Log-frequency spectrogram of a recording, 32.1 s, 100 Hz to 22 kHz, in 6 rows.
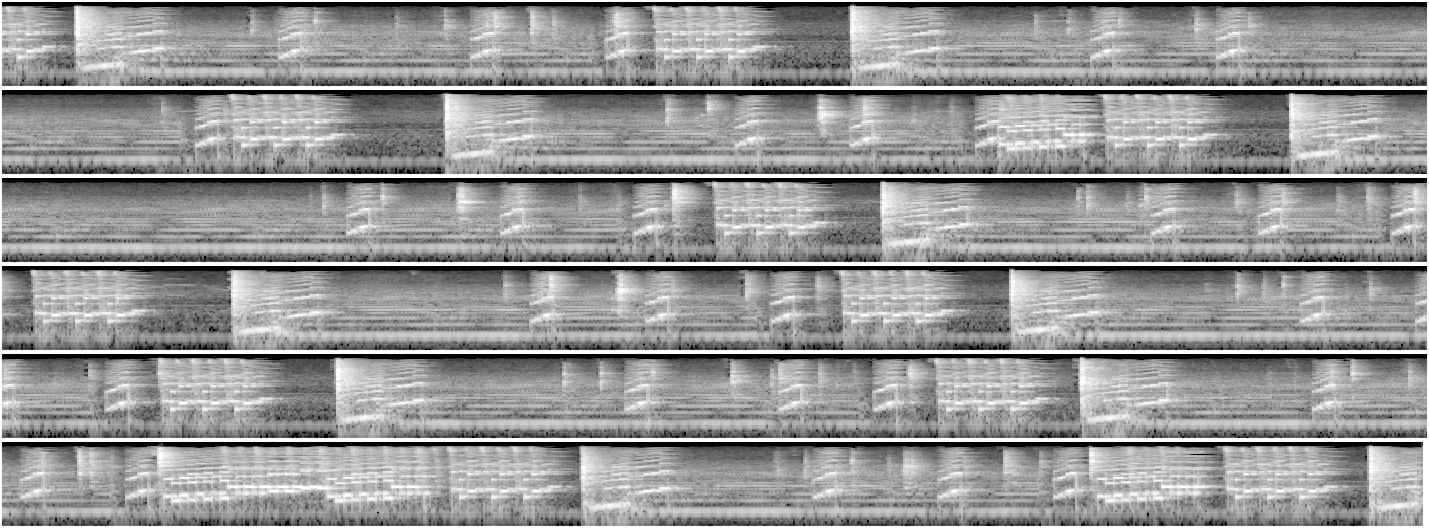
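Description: Universal Tropicana 7st pachislot machine being played game after game, a spin about every three seconds: a steady low electronic tone while the reels turn, sharp clicks as the reels start and stop, and beeping electronic tones. Near the end a rising run of electronic tones plays as the machine pays out a small win.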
